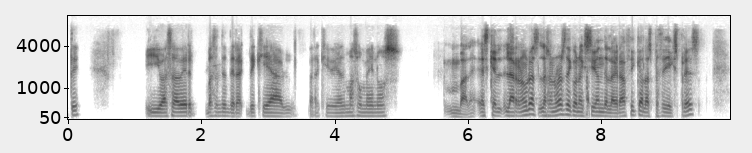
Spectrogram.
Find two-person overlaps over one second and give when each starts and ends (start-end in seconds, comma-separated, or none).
none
